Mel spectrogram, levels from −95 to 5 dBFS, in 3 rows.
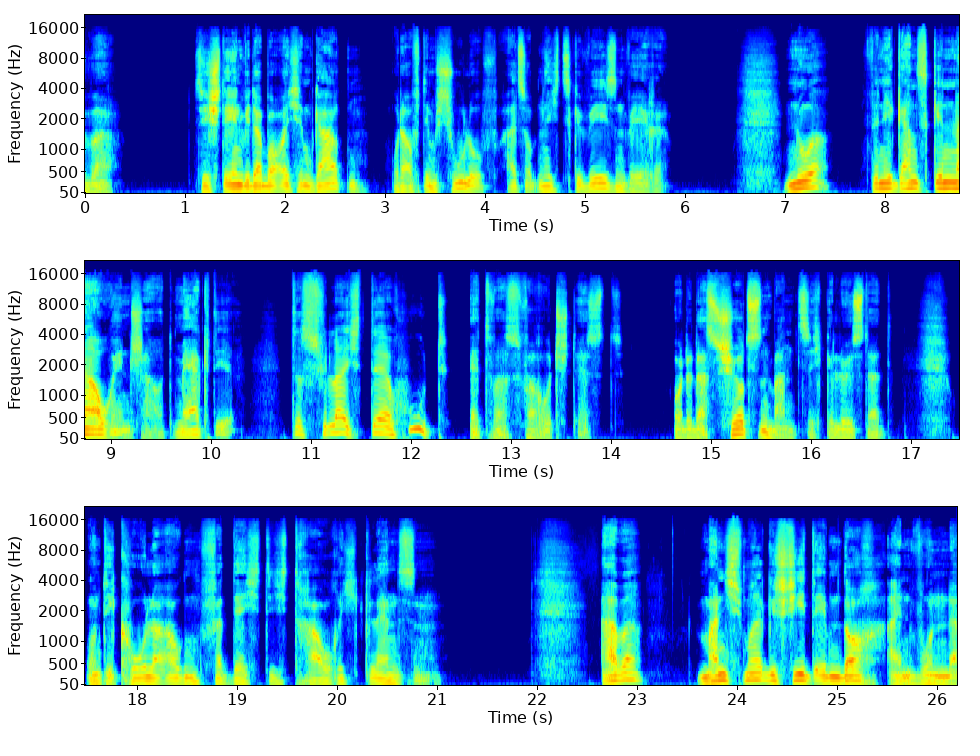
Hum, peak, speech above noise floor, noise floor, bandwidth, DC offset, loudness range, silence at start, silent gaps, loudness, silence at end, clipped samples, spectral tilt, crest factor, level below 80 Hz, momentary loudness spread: none; -6 dBFS; 51 dB; -78 dBFS; 17 kHz; under 0.1%; 8 LU; 0 s; none; -27 LUFS; 0 s; under 0.1%; -4.5 dB/octave; 22 dB; -48 dBFS; 18 LU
